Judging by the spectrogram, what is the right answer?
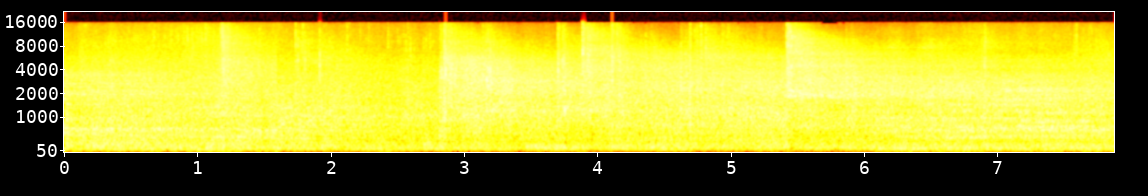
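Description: Inline hockey play on a wooden sports-hall floor: a steady rush of skate wheels rolling, with sharp cracks and thumps of sticks, puck and bodies, the loudest about three seconds in and another about five and a half seconds in, echoing in the large hall.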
